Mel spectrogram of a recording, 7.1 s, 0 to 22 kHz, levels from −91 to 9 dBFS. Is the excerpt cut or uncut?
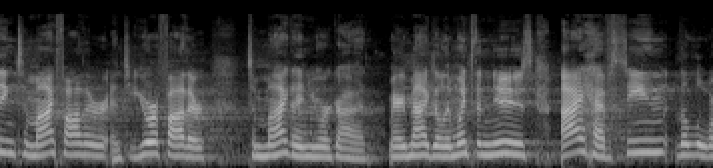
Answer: cut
